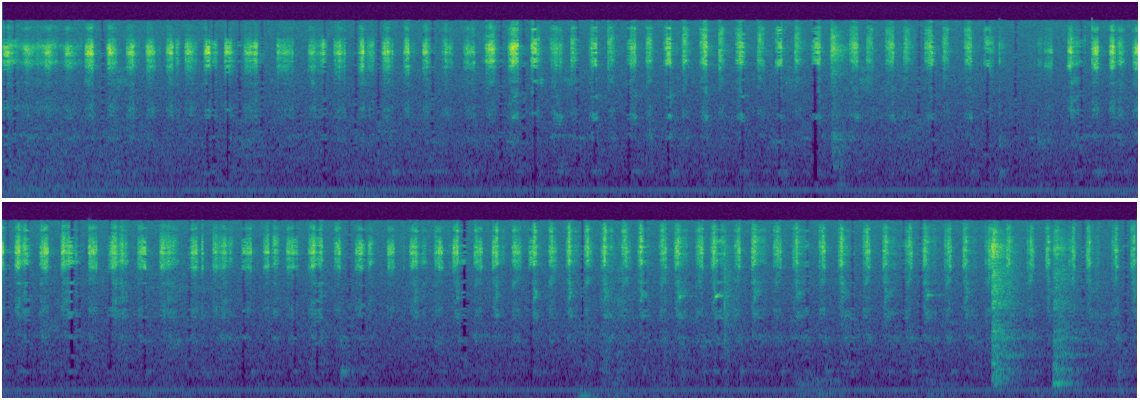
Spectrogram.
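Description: Hand graver scraping a small metal workpiece in quick short strokes, about five a second, with a brief pause about halfway and a sharper knock near the end.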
